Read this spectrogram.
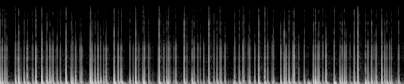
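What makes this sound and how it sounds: Fingernails rapidly tap and scratch a transparent, thin, hollow plastic phone case decorated with colourful gummy-bear charms. The result is a dense run of quick, dry clicks and taps with a hollow, low-heavy body and almost no ring after each hit.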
